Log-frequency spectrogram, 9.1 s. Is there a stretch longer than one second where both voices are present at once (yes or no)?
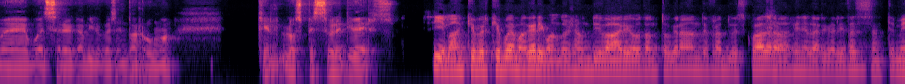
no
